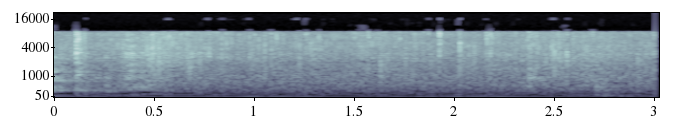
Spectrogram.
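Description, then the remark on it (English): Vegan duck frying in a pan with a sprinkling of garlic powder while being gently mixed, giving a steady, crackling sizzle with tiny bright pops scattered throughout, fairly soft and continuous, with no voices. “Let it fry through a little bit, gently mixing it.”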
